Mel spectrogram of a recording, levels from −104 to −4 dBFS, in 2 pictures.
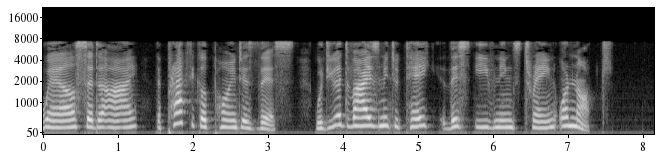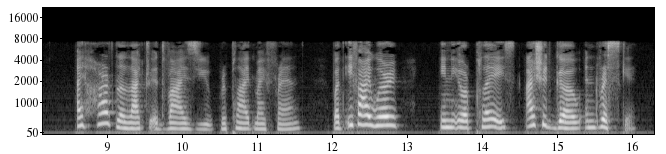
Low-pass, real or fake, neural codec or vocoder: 7.2 kHz; real; none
